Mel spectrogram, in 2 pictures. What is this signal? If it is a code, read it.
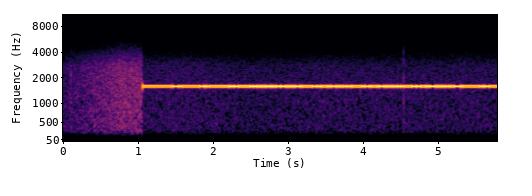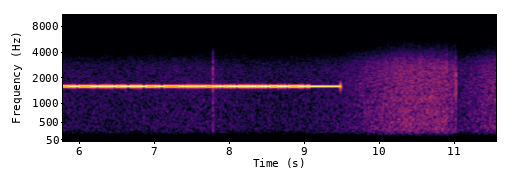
PSK63 (62.5 baud), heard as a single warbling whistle, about 1600 Hz, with static crashes.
